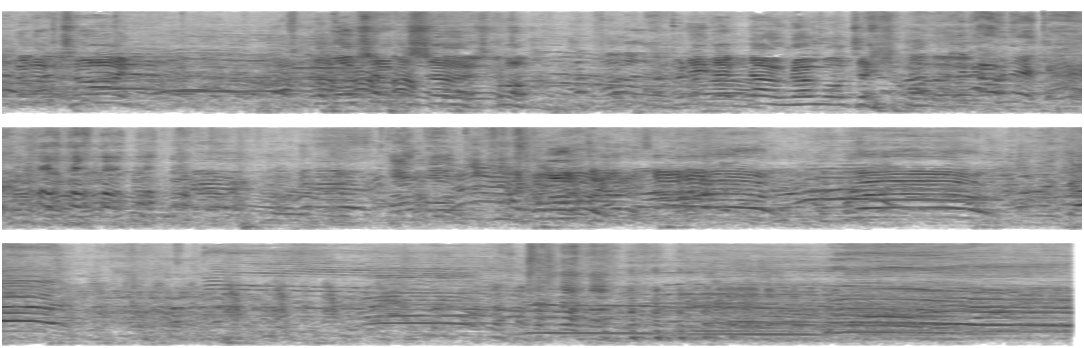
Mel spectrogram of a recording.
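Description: A man raps loudly into a microphone over a loudspeaker system.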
